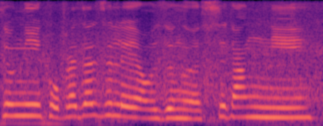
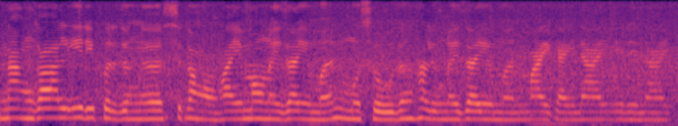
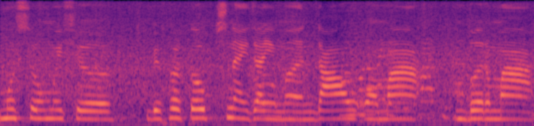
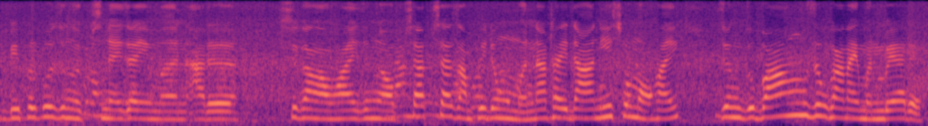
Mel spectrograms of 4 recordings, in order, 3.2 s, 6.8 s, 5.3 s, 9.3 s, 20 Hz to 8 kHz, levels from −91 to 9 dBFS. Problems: constant background noise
